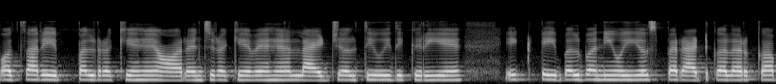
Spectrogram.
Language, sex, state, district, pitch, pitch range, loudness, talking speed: Hindi, female, Chhattisgarh, Bilaspur, 210 Hz, 205-215 Hz, -14 LUFS, 185 wpm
